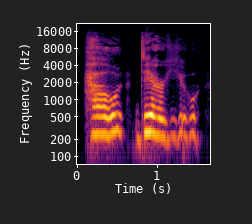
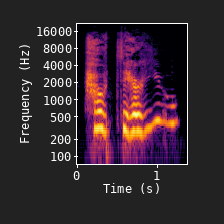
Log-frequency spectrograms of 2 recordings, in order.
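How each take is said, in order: First: Slow, loud outrage rising on dare; furious mother. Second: Slow, loud and higher, how hit hardest; the second time even angrier; furious mother. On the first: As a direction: spit out each word in rage. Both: Acted.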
